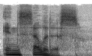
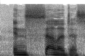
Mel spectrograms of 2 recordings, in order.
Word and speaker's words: Enceladus: It's called Enceladus. – Enceladus.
